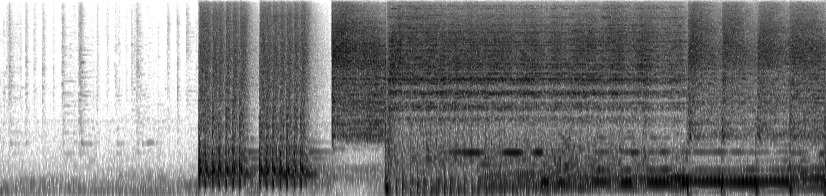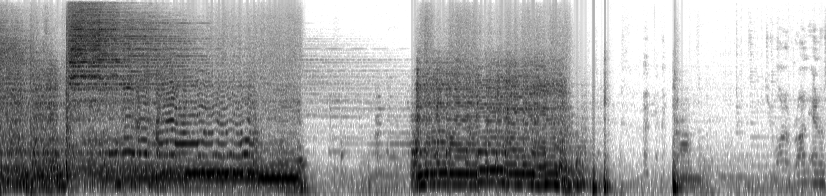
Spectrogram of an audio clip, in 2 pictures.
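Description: Heavy metal band playing loud in rehearsal: drum kit, electric bass and distorted electric guitars. A short loud burst about three seconds in, then the full band plays for about eleven seconds with wavering guitar bends near the end, stops, plays again for about two seconds, and a single hit follows.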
